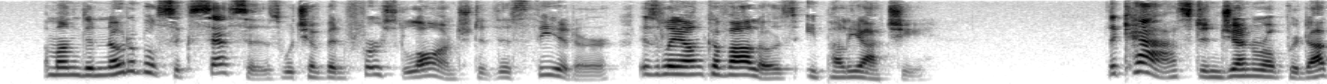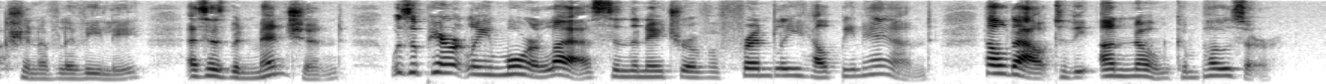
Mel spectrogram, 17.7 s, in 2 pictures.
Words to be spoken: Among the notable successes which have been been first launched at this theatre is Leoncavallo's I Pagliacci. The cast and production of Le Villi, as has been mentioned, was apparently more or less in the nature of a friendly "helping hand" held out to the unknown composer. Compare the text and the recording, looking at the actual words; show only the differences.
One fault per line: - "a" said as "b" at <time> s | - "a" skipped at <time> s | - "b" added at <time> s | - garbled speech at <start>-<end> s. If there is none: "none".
- "been" skipped at 2.3 s
- "general" added at 8.1 s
